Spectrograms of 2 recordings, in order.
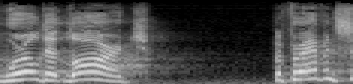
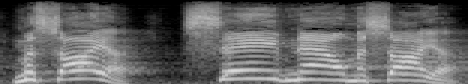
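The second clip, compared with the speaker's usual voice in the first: raised, higher-pitched proclamation, retold; crying out; 4 semitones higher, much slower than usual. The crowd hails Jesus as Messiah, crying out. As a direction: call it out like a hailing crowd. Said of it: "It was a way to cry out".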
